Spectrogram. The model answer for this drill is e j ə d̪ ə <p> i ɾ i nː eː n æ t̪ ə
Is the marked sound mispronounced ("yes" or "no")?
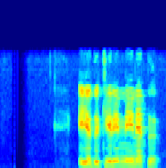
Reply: yes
